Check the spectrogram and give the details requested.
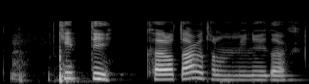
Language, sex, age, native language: Icelandic, male, 14, Icelandic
